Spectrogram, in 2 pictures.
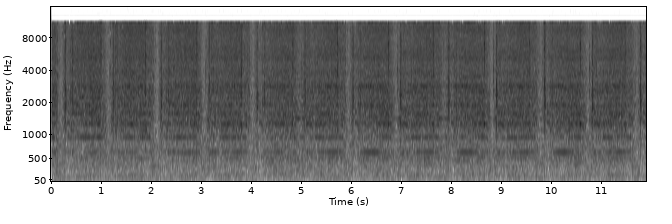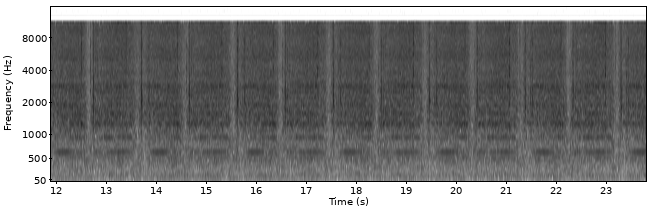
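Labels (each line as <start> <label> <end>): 0.0 Rhythmic, metallic rustling sounds of machinery. 23.8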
